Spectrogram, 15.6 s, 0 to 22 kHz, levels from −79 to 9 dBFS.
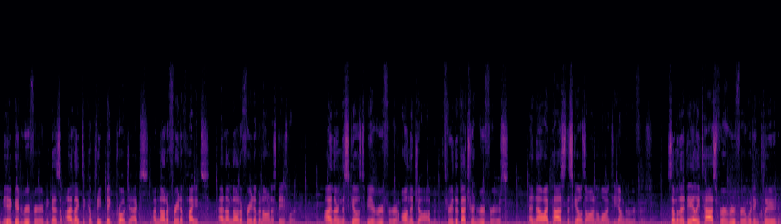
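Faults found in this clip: No faults found in this clip. Nothing here calls for follow-up on the call or media path.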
